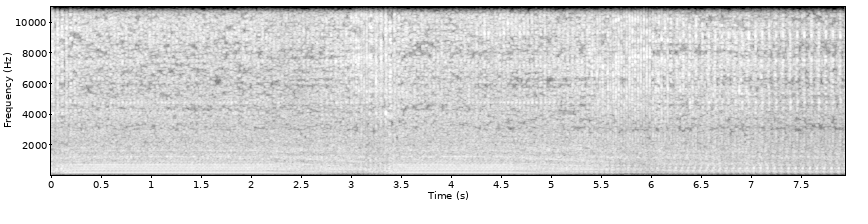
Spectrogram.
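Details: K800 diesel after repair: a big diesel pulls a steady, even drone, then dips and recovers cleanly on the throttle with no knocks or misses; it sounds healthy.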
